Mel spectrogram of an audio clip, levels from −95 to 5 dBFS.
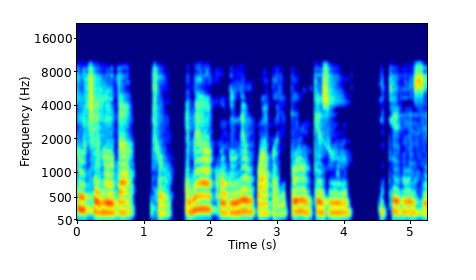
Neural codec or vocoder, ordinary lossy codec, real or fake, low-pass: none; none; real; 9.9 kHz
